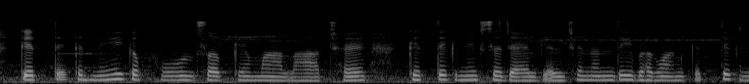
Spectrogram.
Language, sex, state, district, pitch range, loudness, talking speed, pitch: Hindi, female, Bihar, Muzaffarpur, 185-210 Hz, -38 LUFS, 120 wpm, 195 Hz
